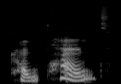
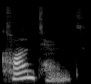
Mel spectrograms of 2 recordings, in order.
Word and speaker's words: content: So, for example, if you say content and put the highlight on the second syllable, content, then that means that you're satisfied. You're happy with the situation as it is, and you're satisfied with it. You're content. Whereas if you highlight the first syllable, content, then you have a completely different word.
